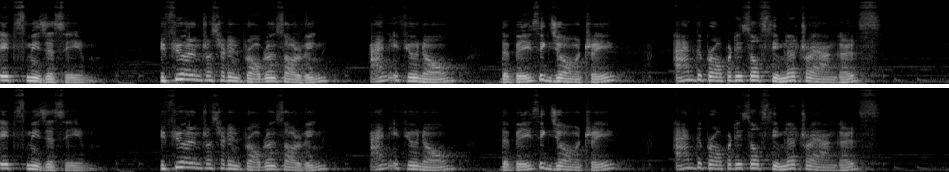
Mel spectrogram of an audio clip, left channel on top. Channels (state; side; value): quieter; right; 5.3 dB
